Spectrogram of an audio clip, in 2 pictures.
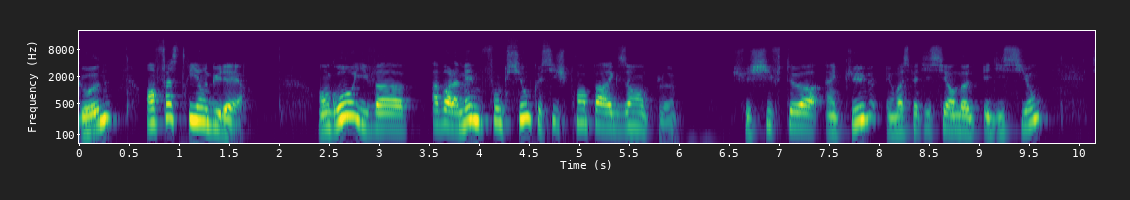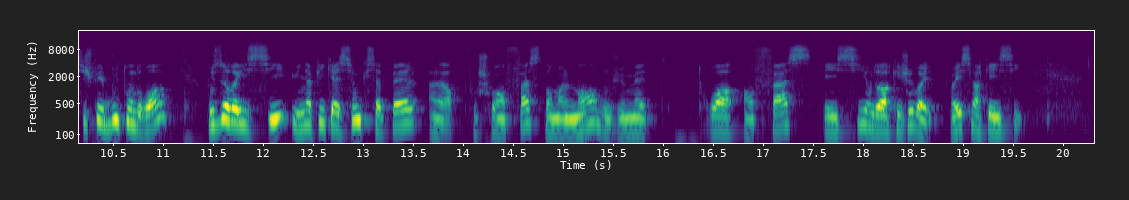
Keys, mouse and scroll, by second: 5.5 a, 6.1 shift+a, 7.9-8.8 scroll down 4, 8.8 Tab, 10.0-16.2 right drag, 16.2 3, 17.0-20.2 right drag.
